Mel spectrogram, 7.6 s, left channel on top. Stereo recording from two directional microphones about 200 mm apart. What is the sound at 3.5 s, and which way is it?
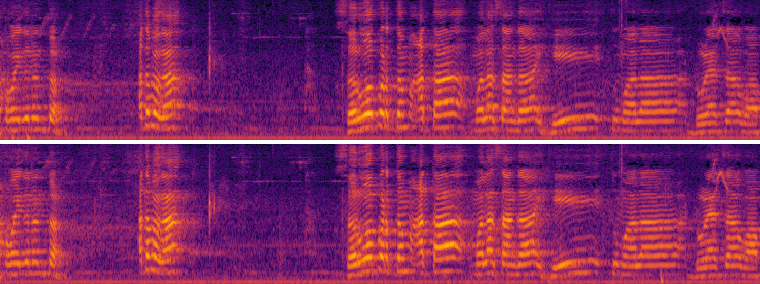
Speech, 60° left (ahead or behind).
